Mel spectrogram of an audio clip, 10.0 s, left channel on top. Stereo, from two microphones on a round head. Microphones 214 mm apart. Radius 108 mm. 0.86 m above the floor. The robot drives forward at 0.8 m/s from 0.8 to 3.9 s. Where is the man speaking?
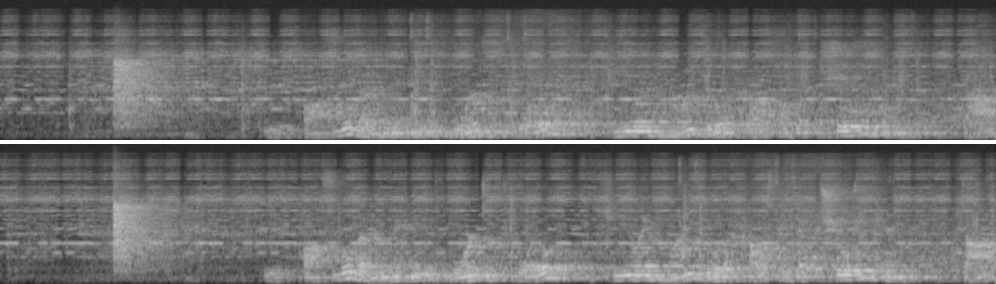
65° right (ahead or behind), 1.3 m; by 10.0 s 50° right (ahead or behind), 1.5 m.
